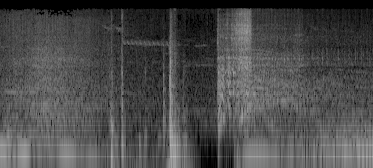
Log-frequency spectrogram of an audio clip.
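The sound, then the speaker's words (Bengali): A car drives away: a steady low engine rumble with a couple of sharp door-like thunks, and a brief drop in the drone before the engine noise returns. “বিজ্ঞানী চন্দ্রকান্ত একটাও কথা না বলে গাড়ি নিয়ে উধাও হয়ে গেলেন”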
